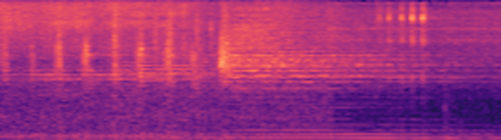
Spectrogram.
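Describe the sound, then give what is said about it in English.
A car driving away, heard as a sustained engine rumble with a mechanical hum whose character changes partway through. “Bix drives away.”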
